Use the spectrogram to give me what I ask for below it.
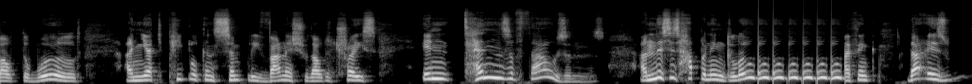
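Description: From 7.58 to 8.45 s, the speech falls into a CD stuck on one turn. A scratch keeps sending the laser back one track. The same 0.14 s slice plays six times, with a brief mute at each jump. It sounds like a fast, even stutter.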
